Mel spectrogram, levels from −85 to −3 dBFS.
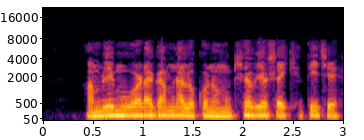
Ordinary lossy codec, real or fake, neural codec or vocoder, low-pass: AAC, 24 kbps; real; none; 7.2 kHz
